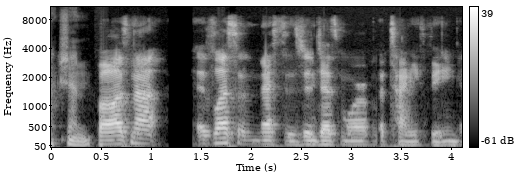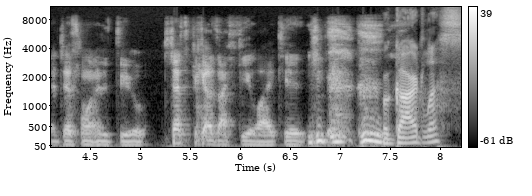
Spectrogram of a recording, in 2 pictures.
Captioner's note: laughs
